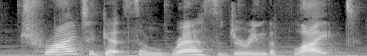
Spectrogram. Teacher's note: We drop the T in rest.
